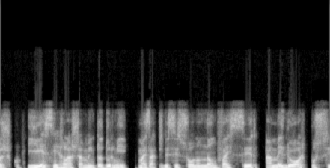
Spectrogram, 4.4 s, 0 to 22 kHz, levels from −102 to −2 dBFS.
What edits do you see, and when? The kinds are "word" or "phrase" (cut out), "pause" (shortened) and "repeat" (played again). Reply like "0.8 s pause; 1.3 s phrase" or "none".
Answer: 1.3 s word; 2.1 s word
